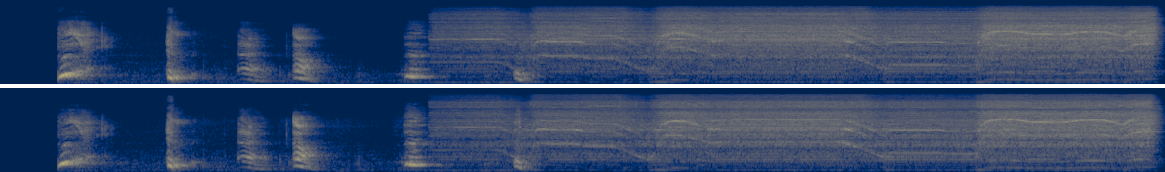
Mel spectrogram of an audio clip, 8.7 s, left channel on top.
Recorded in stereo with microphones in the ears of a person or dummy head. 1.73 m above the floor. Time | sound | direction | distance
0.4 | a shout | 15° left (ahead or behind) | 1.3 m
3.2 | a drill | 20° right (ahead or behind) | 2.5 m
